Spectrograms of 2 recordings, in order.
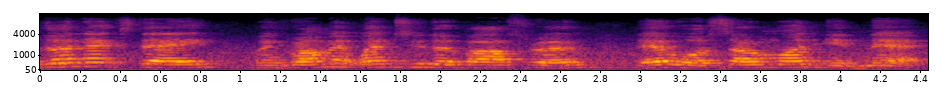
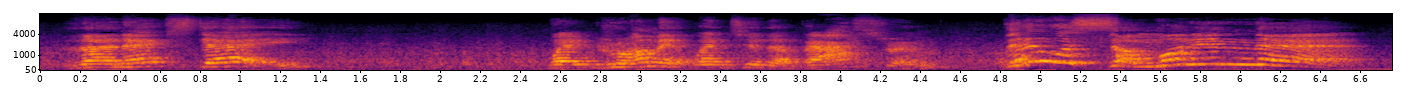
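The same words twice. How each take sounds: First: It is read in a flat, dull way. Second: It is read in a lively, expressive way. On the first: The speaker calls it wrong. "Is that interesting? No" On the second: The speaker calls it right. "So I might do it like that to give them an idea"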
